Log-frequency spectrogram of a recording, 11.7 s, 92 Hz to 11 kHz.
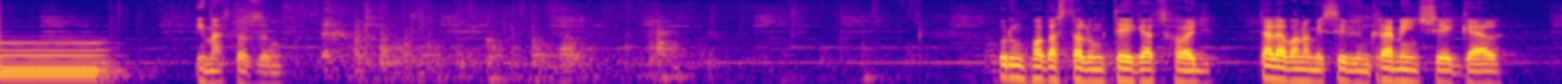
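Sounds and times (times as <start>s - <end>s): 
church bells ringing: 0.0s - 11.7s
speech: 1.5s - 3.0s, 7.5s - 11.4s.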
